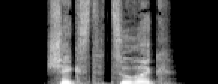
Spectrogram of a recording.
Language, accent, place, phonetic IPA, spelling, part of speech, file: German, Germany, Berlin, [ˌʃɪkst t͡suˈʁʏk], schickst zurück, verb, De-schickst zurück.ogg
- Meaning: second-person singular present of zurückschicken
